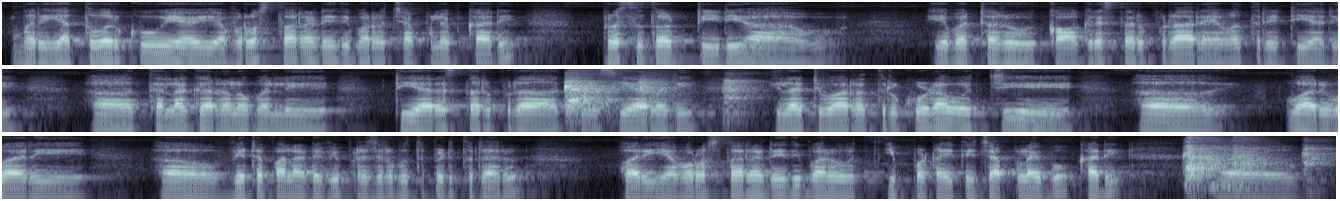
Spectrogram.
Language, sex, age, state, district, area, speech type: Telugu, male, 30-45, Andhra Pradesh, Konaseema, rural, spontaneous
